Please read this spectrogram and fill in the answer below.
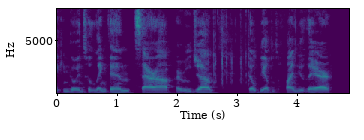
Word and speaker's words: Perugia: Normally people in this UK say Perugia. But actually, the way you've said it is much closer to how my dad says it, which is the correct pronunciation.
